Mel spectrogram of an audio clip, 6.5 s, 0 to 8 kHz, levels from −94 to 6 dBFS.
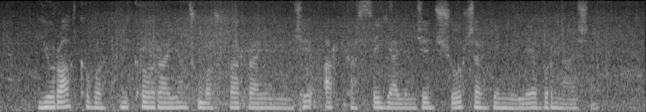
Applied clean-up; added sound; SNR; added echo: none; Waves, surf; 11 dB; none.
